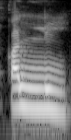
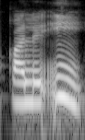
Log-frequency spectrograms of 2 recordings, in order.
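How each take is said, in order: First: It has two syllables with a doubled l. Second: It has three syllables, ending in a-ee. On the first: This is how the word is actually spoken. "पढ़ा जाता है क़ल्ली" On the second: This is how the word is written. "लिखा जाता है क़लई"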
